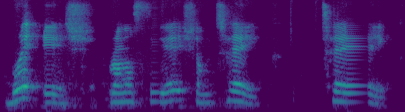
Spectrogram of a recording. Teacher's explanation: also in the British pronunciation, take. It's an aspirated t.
